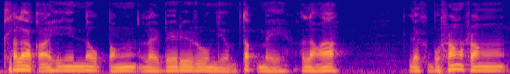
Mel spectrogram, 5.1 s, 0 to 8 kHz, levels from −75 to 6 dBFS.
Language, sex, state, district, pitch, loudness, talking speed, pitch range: Mizo, male, Mizoram, Aizawl, 100 Hz, -18 LUFS, 190 wpm, 95-105 Hz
